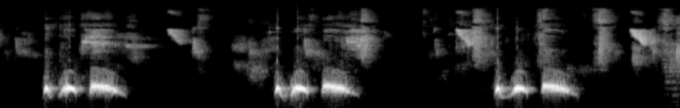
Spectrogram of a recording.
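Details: Spotted dove cooing as a lure for trapping, three low phrases roughly every three seconds, two quick notes and a lengthened coo, with faint high chirps of other small birds between.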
